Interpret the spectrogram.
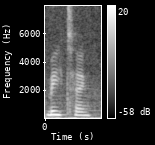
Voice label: "meeting", English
